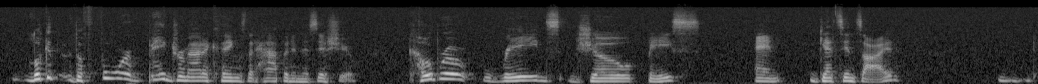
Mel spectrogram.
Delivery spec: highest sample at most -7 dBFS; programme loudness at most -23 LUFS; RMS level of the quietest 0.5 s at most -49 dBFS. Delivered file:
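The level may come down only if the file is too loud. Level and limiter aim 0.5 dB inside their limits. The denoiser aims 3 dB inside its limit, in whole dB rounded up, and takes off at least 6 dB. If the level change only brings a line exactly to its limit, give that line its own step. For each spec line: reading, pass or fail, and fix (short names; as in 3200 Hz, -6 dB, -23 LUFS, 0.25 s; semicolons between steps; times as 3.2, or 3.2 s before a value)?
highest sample -4.5 dBFS: fail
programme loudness -24.5 LUFS: OK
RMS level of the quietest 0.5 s -43 dBFS: fail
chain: denoiser 9 dB, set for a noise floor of -43 dBFS; limiter -7.5 dBFS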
